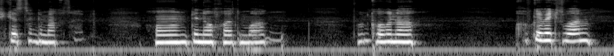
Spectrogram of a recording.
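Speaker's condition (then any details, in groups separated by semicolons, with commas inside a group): Spasticity from birth; multiple sclerosis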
